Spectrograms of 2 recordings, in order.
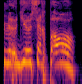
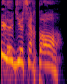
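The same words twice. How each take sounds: First: High, slow bawled shout; bawling. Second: High, slow answering shout; bawling echo. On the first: Norokai warriors seeing their god, bawling shout. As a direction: roar it out in awe and terror. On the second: Norokai crew echoing the cry, high slow shout. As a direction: another voice takes up the cry. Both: A narrator's reading. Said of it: "braillèrent les Norokai".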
